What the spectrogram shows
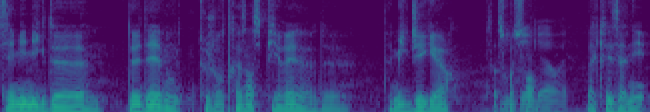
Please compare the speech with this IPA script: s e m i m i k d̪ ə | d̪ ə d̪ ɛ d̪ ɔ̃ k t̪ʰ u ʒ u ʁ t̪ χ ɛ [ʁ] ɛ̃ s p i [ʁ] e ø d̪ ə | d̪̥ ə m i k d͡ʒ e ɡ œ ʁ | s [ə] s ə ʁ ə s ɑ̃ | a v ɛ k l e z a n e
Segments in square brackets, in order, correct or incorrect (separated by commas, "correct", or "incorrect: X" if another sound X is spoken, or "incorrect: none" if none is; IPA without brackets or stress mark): incorrect: z, correct, incorrect: a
